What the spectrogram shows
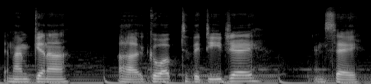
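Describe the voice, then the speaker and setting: Bright-voiced man playing a tabletop game. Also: mid-range voice, little pitch movement. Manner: halting, thinking aloud. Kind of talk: improvised casual game play. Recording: background music.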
